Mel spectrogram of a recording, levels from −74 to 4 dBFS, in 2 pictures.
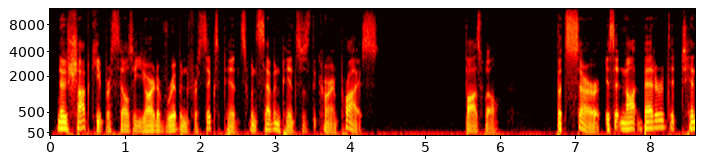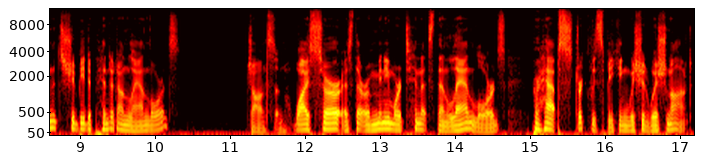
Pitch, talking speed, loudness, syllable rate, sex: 100 Hz, 170 wpm, -22 LUFS, 5.2 syllables/s, male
